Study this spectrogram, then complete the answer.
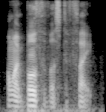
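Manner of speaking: plain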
